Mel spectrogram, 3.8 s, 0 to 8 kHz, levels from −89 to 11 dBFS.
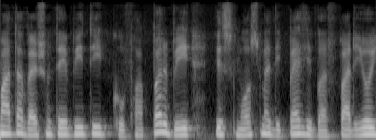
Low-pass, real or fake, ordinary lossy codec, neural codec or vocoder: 7.2 kHz; fake; none; autoencoder, 48 kHz, 32 numbers a frame, DAC-VAE, trained on Japanese speech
